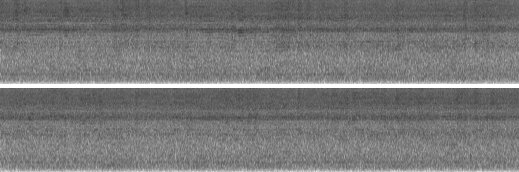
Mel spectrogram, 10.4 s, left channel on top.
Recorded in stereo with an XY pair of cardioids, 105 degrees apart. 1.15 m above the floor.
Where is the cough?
No cough in this recording.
